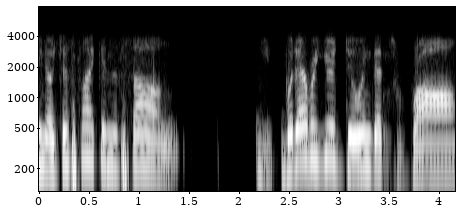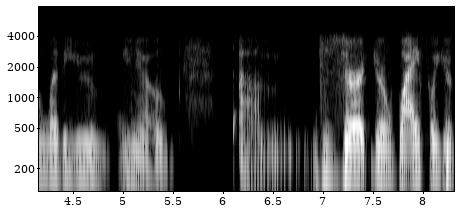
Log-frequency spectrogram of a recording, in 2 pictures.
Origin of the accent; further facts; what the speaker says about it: the South, United States; also born or lived in Carolina, Virginia line; now in Los Angeles, United States; I am from the South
